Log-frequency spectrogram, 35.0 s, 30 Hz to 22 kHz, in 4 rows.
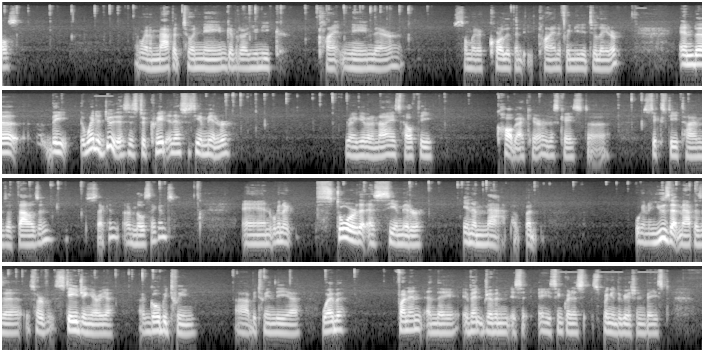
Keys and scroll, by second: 3.9 Return, 11.3 Return, 15.4 super+p, 21.8 Return, 30.4 Return.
